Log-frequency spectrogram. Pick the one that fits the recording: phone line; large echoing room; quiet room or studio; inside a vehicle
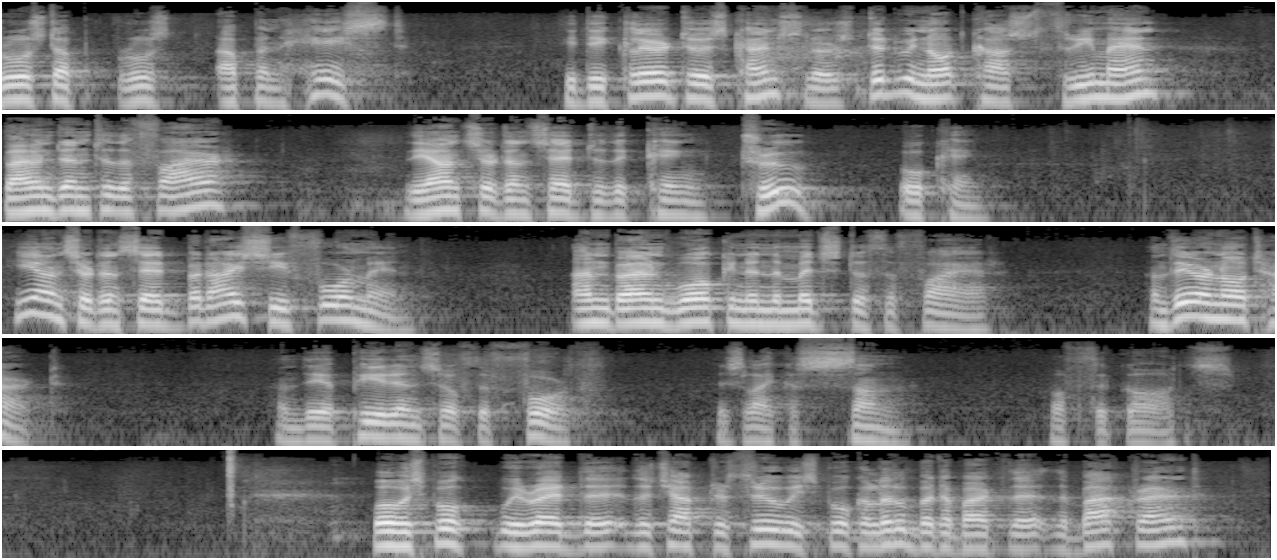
large echoing room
